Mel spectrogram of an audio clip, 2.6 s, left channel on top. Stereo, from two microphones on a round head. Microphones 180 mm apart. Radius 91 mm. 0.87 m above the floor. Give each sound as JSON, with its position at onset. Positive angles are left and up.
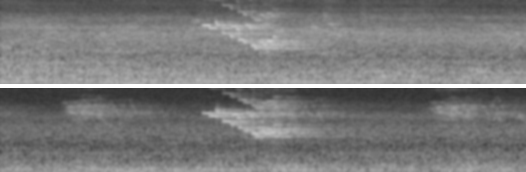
{"t": 1.0, "sound": "a ringtone", "side_deg": 30, "distance_m": 1.1}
